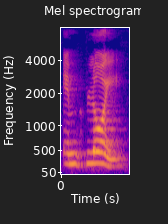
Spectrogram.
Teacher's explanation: एम्प्लॉय, third syllable पे stress है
